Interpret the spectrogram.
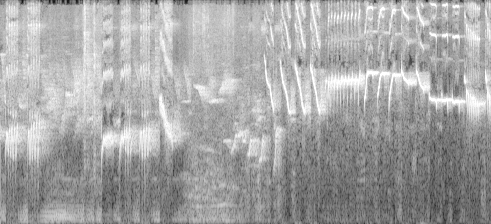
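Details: Medan white-rumped shama in full lure song: varied whistled phrases and harsher notes at first, then rapid sweeping trills and a sustained run of quick repeated notes that slowly descends.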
